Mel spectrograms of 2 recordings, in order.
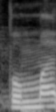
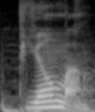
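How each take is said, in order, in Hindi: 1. पहला अक्षर 'poo' जैसा सुनाई देता है। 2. पहला अक्षर 'pyoo' जैसा सुनाई देता है। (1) "ये पुमा लफ्ज़ नहीं है" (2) "बल्कि प्यूमा"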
